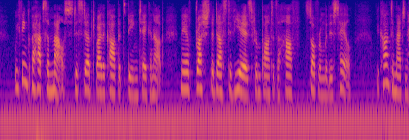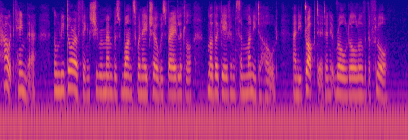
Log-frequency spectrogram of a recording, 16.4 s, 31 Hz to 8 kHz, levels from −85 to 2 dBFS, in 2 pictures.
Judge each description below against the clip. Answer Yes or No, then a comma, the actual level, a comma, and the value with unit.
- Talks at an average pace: No, fast, 240 wpm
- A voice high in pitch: Yes, high, 200 Hz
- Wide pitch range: No, average, 2.9 semitones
